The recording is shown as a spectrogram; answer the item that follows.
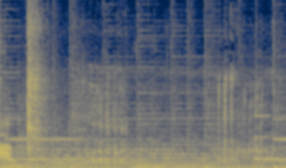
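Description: Nigerian Dwarf goat giving a falling bleat that tails off right at the start, then a short rustling scrape about half a second in, over steady background music.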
